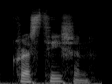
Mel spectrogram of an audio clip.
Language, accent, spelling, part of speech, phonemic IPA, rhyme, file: English, US, crustacean, noun / adjective, /kɹʌsˈteɪʃən/, -eɪʃən, En-us-crustacean.ogg
- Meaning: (noun) Any arthropod of the subphylum Crustacea, including lobsters, crabs, shrimp, barnacles and woodlice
